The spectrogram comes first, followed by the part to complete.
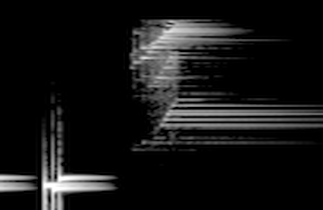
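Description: Sound effects for an animated subscribe button: two short identical dings as the subscribe and like buttons are clicked, then about a second in a bright, high shimmering chime that slowly fades.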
